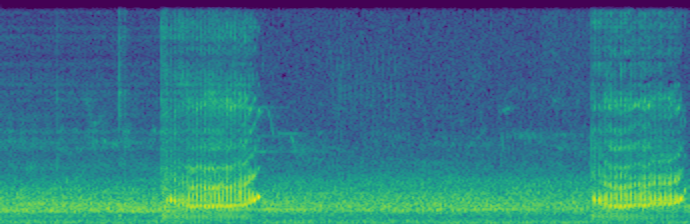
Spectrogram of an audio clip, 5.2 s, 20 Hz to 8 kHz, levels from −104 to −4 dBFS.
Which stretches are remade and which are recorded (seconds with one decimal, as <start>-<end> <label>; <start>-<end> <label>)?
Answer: 0.0-1.8 remade; 1.8-5.2 recorded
